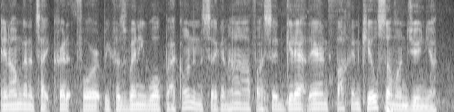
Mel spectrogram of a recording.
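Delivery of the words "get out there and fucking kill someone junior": ordinary talk, nothing marked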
